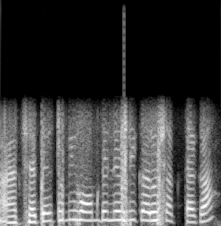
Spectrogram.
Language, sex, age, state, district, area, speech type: Marathi, female, 30-45, Maharashtra, Nagpur, urban, conversation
